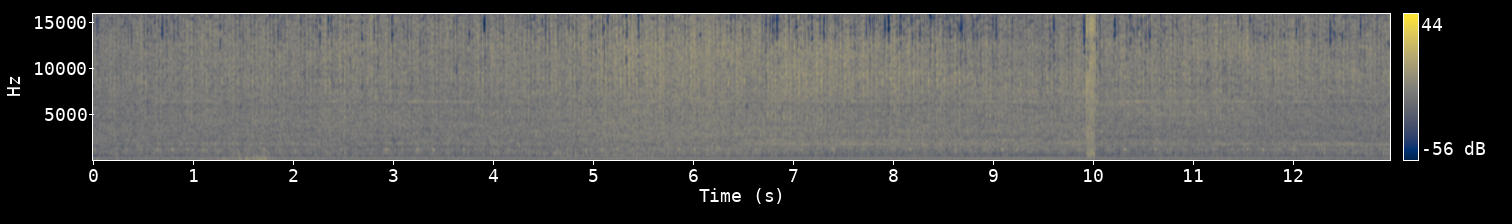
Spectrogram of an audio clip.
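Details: Honda Civic Type R at warm idle, noise only after ~10 minutes warm-up, present ~7k miles, unchanged by oil change: loose uneven metallic rattle; fixed, caused by the timing chain tensioner.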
